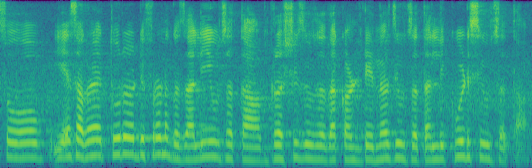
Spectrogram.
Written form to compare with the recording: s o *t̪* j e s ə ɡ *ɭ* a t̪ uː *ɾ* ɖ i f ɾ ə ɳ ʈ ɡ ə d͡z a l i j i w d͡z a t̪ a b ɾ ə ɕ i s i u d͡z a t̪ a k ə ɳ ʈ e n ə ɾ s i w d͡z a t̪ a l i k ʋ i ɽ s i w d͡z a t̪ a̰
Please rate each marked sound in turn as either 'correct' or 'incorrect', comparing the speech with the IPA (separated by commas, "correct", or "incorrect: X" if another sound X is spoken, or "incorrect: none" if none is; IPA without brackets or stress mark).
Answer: incorrect: none, correct, correct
